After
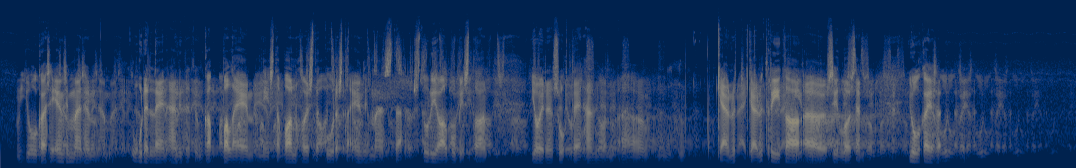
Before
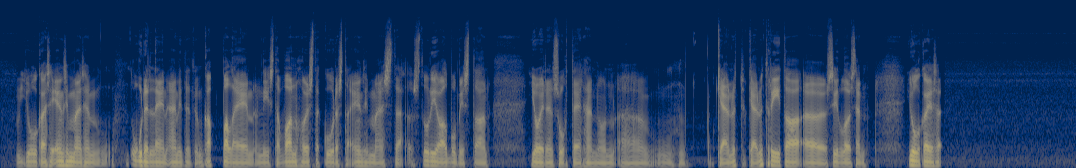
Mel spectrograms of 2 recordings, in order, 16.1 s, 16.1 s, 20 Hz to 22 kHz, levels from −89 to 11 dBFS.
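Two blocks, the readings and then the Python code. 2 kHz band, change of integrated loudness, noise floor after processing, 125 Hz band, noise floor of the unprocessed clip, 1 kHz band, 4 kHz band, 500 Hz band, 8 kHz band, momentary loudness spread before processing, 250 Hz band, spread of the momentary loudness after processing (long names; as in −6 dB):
−3.5 dB, −9.0 dB, −68 dBFS, below −40 dB, −64 dBFS, −6.0 dB, −1.5 dB, −17.0 dB, +0.5 dB, 13 LU, below −35 dB, 16 LU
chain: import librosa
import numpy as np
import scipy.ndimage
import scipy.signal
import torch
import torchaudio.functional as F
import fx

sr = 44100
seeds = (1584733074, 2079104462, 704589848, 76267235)

y = fx.reverse_delay_fb(x, sr, ms=268, feedback_pct=61, wet_db=-14.0)
y = fx.spec_repair(y, sr, seeds[0], start_s=5.63, length_s=0.48, low_hz=1600.0, high_hz=3500.0, source='both')
y = scipy.signal.sosfilt(scipy.signal.butter(4, 710.0, 'highpass', fs=sr, output='sos'), y)
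y = fx.high_shelf(y, sr, hz=2100.0, db=8.5)
y = fx.vibrato(y, sr, rate_hz=2.9, depth_cents=40.0)
y = F.gain(torch.from_numpy(y), -7.5).numpy()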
